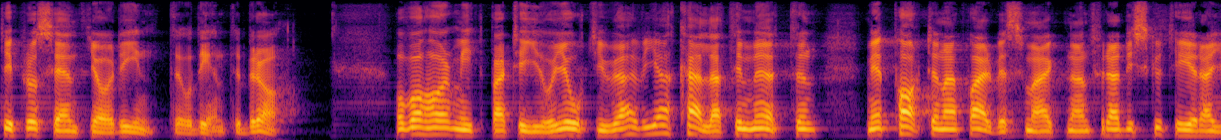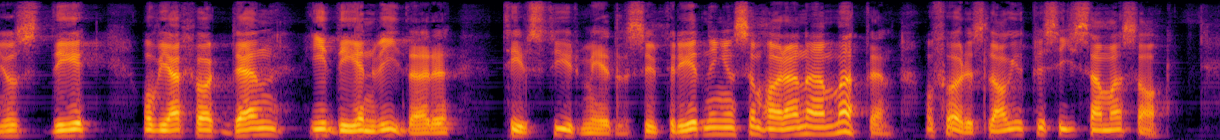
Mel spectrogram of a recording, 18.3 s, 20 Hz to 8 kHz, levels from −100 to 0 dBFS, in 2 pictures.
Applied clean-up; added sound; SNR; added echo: neural mask model DeepFilterNet 3.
